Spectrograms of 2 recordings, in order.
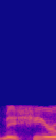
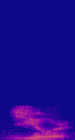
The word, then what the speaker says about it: Monsieur: Yeah, I do want to announce next week is part two, or part due, of A French Interruption with Monsieur Ooh-La-La. – Monsieur. It's Monsieur. Why can't anybody pronounce that right? – With Monsieur Ooh-La-La.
